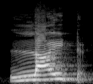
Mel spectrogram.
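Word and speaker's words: light: जी एच है ना तो इस जी एच का उच्चारण नहीं होता है यहां पे देखिए आई का आई उच्चारण होता है और जी एच का जो है ना उच्चारण नहीं होगा ये साइलेंट रहेगा जब हम साइलेंट वाला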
